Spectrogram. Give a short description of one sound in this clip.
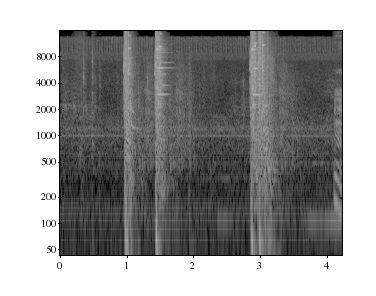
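A gun fires several sharp shots.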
